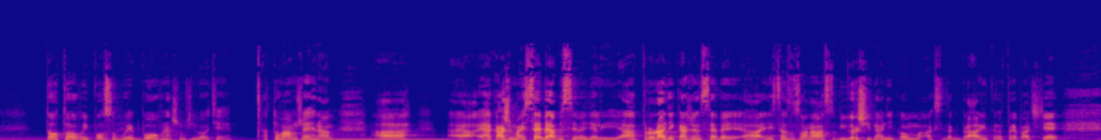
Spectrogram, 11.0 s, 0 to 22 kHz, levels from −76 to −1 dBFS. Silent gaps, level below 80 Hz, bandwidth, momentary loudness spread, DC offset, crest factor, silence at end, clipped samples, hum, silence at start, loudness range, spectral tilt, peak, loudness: none; -68 dBFS; 15.5 kHz; 15 LU; under 0.1%; 24 dB; 0 s; under 0.1%; none; 0 s; 7 LU; -2.5 dB/octave; -8 dBFS; -31 LUFS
